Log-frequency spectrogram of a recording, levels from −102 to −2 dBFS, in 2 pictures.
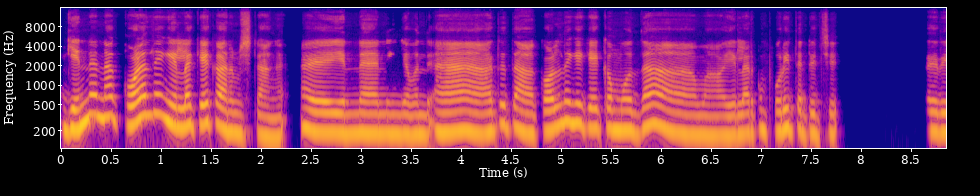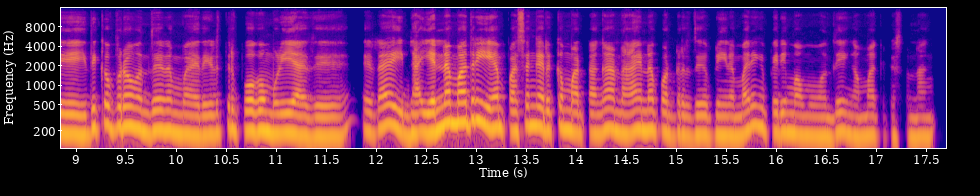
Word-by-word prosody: என்னான்னா, 320 +7 +4 0.2
குழந்தைங்க 330 +5 +4
எல்லாம் 230 +1 +3
கேக்க 255 0 +2
ஆரம்பிச்சுட்டாங்க. 175 -4 -2 0.3
அ - - +1 0.4
என்னா? 185 +1 0 0.2
நீங்க 180 0 -2
வந்து 175 0 -2
அ - - +2 0.4
அதுதான் 195 -3 -2
கொழந்தைங்க 255 +6 +2
கேக்கும்போது 205 -3 0
தான் 245 +1 +2 0.3
ஆமா 170 0 -3 0.2
எல்லாருக்கும் 180 +2 -5
பொறி 200 +2 +1
தட்டுச்சு. 180 -2 -6 1.0
சரி, 190 -1 -1 0.2
இதுக்கப்புறம் 230 +4 0
வந்து 195 -1 0
நம்ம 185 -2 0
அத 165 - -2
எடுத்துட்டு 180 +4 -4
போக 200 0 +3
முடியாது! 175 -3 +1 0.4
இது 195 - -4
தான், 240 +2 +1
எ - - 0
நான் 185 +1 +1
என்ன 220 +6 +5
மாதிரி 270 +2 +5 0.2
என் 220 -1 -1
பசங்க 235 +5 -1
இருக்க 200 +3 -4
மாட்டாங்க, 185 +1 -3 0.2
நான் 185 +2 -1
என்னா 205 0 +1
பண்ணுறது? 170 -2 -4
அப்படிங்கிற 165 0 -3
மாரி 200 +7 -2
எங்க 220 -5 -3
பெரிய 185 0 -2
மாமா 170 -1 -3
வந்து, 160 +2 -4
எங்க 175 -2 -4
அம்மாகிட்ட 160 0 -7
சொன்னாங்க. 160 0 -6
190 Hz, 165 wpm, -23 LUFS, 175-225 Hz, 1.0 s, என்ன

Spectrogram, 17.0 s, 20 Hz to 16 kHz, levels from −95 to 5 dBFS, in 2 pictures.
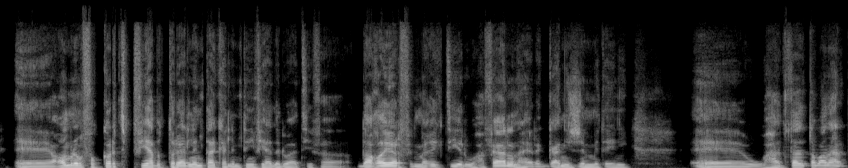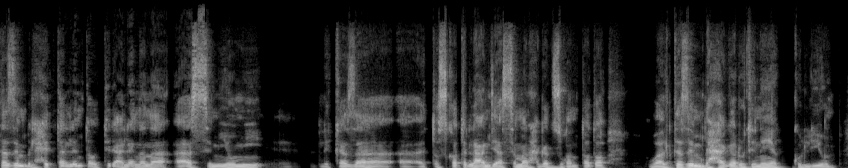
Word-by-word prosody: آآ، 105 -2 -2
عُمري 145 +8 +5
ما 155 - +2
فكّرت 145 +4 -1
فيها 155 +1 +3
بالطريقة 135 -1 +1
اللي 130 0 +2
أنت 140 +2 +1
كلمتِني 110 0 -2
فيها 130 0 -2
دلوقتي، 110 -2 -4
فده 100 +4 -2
غيّر 135 +1 +7
في 105 - -9
دماغي 125 +4 -3
كتير 125 +1 -3
وهَ 110 -3 -6
فعلاً 135 0 +2
هيرجّعني 105 +6 -2
الgym 115 +1 -1
تاني، 115 +1 -7 0.6
آآ، 105 -2 -2
وهلت 110 +7 -4
طبعًا 150 -1 0
هالتزم 140 +1 +1
بالحتة 135 +4 -3
اللي 130 +1 0
أنت 135 - -2
قُلت 110 +5 -4
لي 135 - -2
عليها 130 +3 -1
إن 125 - -2
أنا 130 0 0
أقَسِّم 115 -2 +1
يومي 120 -1 +2 0.2
آآ، 95 - -30 0.3
لكذا 120 +4 -2
آآ، 95 -4 -3
التاسكات 115 +8 -2
اللي 120 -4 +3
عندي 120 +2 +4
أقَسّمها 120 +3 +2
لحاجات 115 +1 -2
زغنططة، 115 +7 -2 0.4
وألتزم 120 +5 +4
بحاجة 125 +4 +3
روتينية 115 +1 +2
كُلّ 115 -4 -4
يوم. 95 -1 -1
120 Hz, 175 wpm, -26 LUFS, 105-130 Hz, 0.6 s, غيّر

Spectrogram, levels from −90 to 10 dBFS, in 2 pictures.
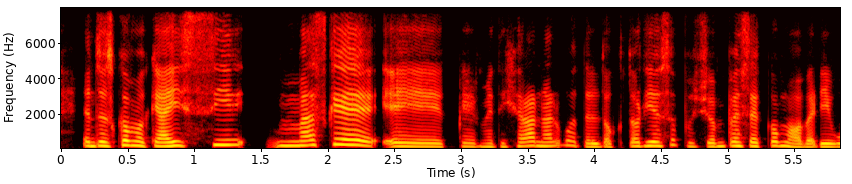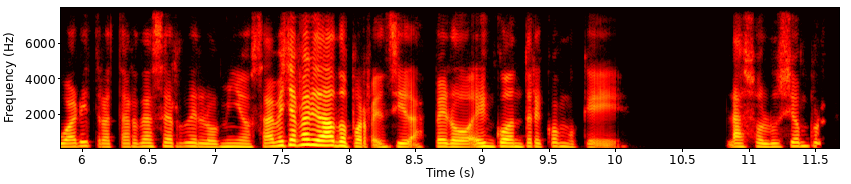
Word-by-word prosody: Entonces, 225 -1 -1
como 250 -3 +1
que 215 - -1
ahí 225 +3 +3
sí, 280 +4 -4
más 240 +4 -2
que, 285 -6 +3
eh, 190 -3 -2
que 190 -2 -9
me 180 -1 -8
dijeran 215 +6 -4
algo 235 +3 -7
del 180 -3 -5
doctor 215 +3 -7
y 225 - +2
eso, 225 +6 -5
pues, 190 -7 -14
yo 195 - -6
empecé 210 +1 -3
como 225 0 -3
a - - 0
averiguar 180 +3 -1
y 225 - 0
tratar 180 -2 -6
de 195 - -1
hacer 195 +1 -2
de 200 0 -3
lo 175 -2 -1
mío, 180 -1 -1
¿sabes? 195 +7 +2
Ya 275 - +8
me 295 - +6
había 275 -3 +10
dado 250 -3 +9
por 190 -2 +1
vencida, 175 -1 -2
pero 180 -3 +2
encontré 190 0 +2
como 195 -4 -5
que 90 - -8 0.7
la 190 - +1
solución 185 +3 -2
por 200 - -7
200 Hz, 220 wpm, -22 LUFS, 185-230 Hz, 0.7 s, había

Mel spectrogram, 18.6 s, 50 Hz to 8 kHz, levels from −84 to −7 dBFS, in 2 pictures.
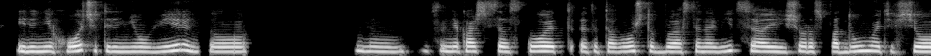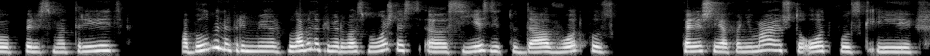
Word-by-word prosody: или 215 -1 +1
не 220 +1 +1
хочет, 235 +4 -1
или 215 -1 0
не 210 0 -1
уверен, 215 +4 +1
то 210 0 0 1.1
Ну, 215 -3 -3 0.2
ф 230 0 -16
мне 220 -1 -1
кажется, 220 0 0
стоит 225 +1 +1
это 220 +2 -4
того, 210 +2 -1
чтобы 215 -3 -2
остановиться 215 +3 -1
и 215 -1 +2
еще 200 +3 -3
раз 215 0 -2
подумать, 220 +2 0
и - - -8
всё 205 +1 +1
пересмотреть. 215 +4 0 0.6
А 215 - +1
был 235 +8 +4
бы, 385 0 +5
например, 230 - +1
была 235 +2 +6
бы, 295 - +1
например, 240 -8 0
возможность, 240 +5 0
э, 205 -2 +2
съездить 215 +2 -1
туда 200 0 +2
в 195 0 -3
отпуск? 215 -2 0 0.7
Конечно, 225 +1 +2
я 205 -1 +3
понимаю, 220 +7 -1
что 205 -5 -4
отпуск 210 -2 0
и 200 -1 0
215 Hz, 135 wpm, -19 LUFS, 205-230 Hz, 1.1 s, была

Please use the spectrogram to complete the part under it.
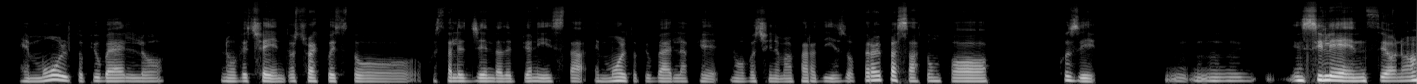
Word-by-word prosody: è 150 -1 -7
molto 175 +2 +3
più 160 +1 -4
bello 150 0 -2 0.6
900, 150 -1 0
cioè 155 0 -1
questo 140 -4 -5
questa 155 0 -6
leggenda 150 -1 0
del 140 0 -4
pianista. 145 -1 -4
È 150 - -11
molto 155 +1 0
più 145 - -12
bella 145 0 -4
che 135 -5 -9
Nuovo 145 -1 -8
Cinema 140 -1 -7
Paradiso, 145 0 -6
però 185 +1 +3
è 200 - +4
passato 160 -6 +1
un 160 - -2
po’, 150 0 +2 0.7
così, 165 -8 0 0.7
mhmm, 165 +2 -7 0.4
in 185 -2 +5
silenzio, 165 -4 +7
no? 175 +4 +3
150 Hz, 125 wpm, -23 LUFS, 145-165 Hz, 0.7 s, silenzio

